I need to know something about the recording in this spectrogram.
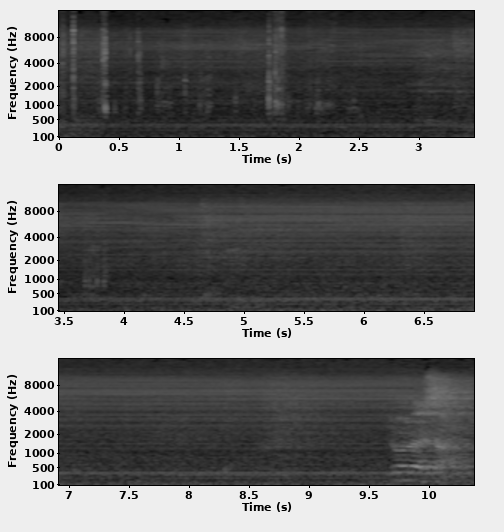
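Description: Steady low hum with a faint constant tone, like mains or ventilation hum, with a few faint knocks in the first two seconds and a brief voice at the very end.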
